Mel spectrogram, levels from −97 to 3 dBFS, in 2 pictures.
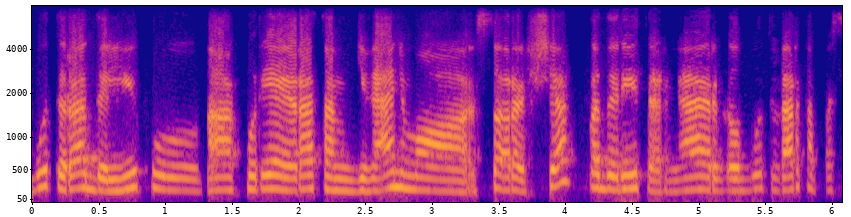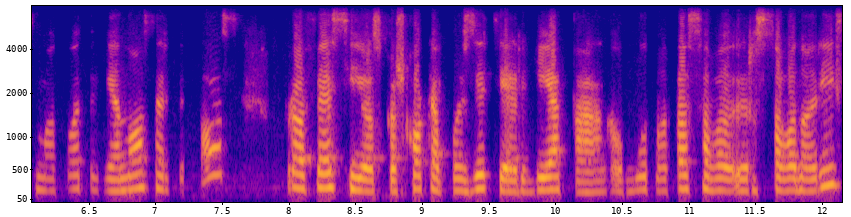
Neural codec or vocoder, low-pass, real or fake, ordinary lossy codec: none; 7.2 kHz; real; Opus, 16 kbps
